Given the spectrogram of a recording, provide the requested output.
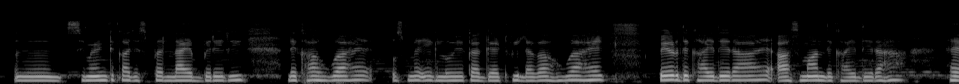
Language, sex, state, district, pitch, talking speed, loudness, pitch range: Hindi, female, Uttar Pradesh, Jalaun, 190 Hz, 195 wpm, -30 LUFS, 180-195 Hz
